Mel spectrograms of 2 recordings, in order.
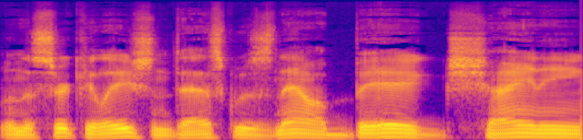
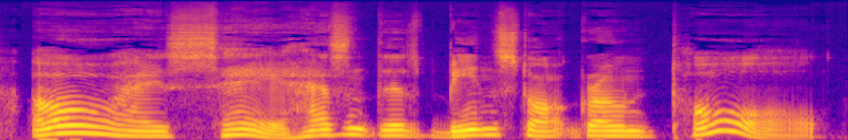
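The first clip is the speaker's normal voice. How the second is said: hammed-up, high, put-on posh accent; 7 semitones higher than usual. Mom hamming it up at story hour for the tots; posh accent. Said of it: "delivering the dialogue in a posh accent".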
